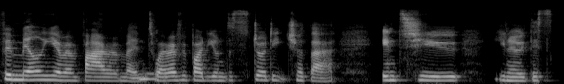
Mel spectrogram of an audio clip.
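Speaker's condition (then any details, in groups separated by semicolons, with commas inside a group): No condition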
